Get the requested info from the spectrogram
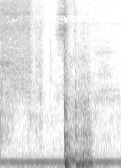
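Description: Hand spray bottle misting a lock of hair, a steady hiss that stops a little under a second in. About half a second later comes a low thump with a brief rumble of handling noise.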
